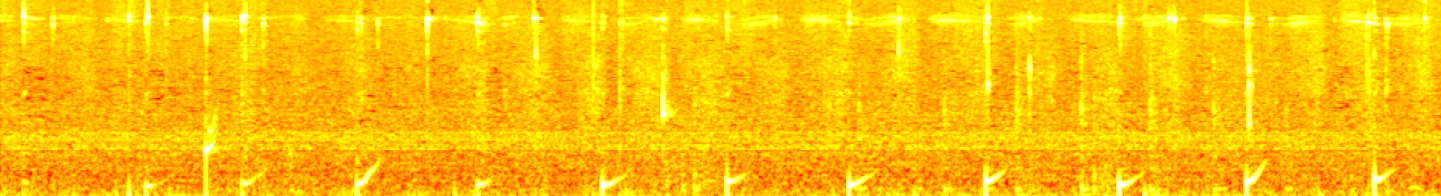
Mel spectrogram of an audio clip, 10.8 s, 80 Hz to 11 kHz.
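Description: A small clear glass bottle, partly filled with water, is tilted and tapped with fingernails as the water moves inside. Soft, short taps come about once a second, each with a brief hollow tone that glides upward around 200–300 Hz, over a quiet background with faint clicks.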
